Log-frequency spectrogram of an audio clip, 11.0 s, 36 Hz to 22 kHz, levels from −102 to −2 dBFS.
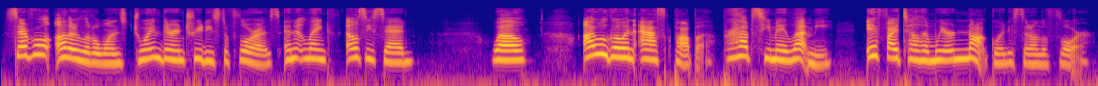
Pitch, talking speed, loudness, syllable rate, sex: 255 Hz, 215 wpm, -19 LUFS, 5.7 syllables/s, female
